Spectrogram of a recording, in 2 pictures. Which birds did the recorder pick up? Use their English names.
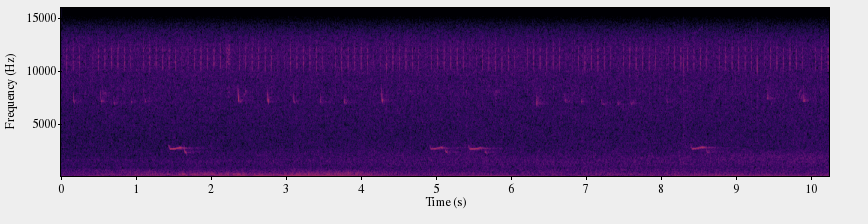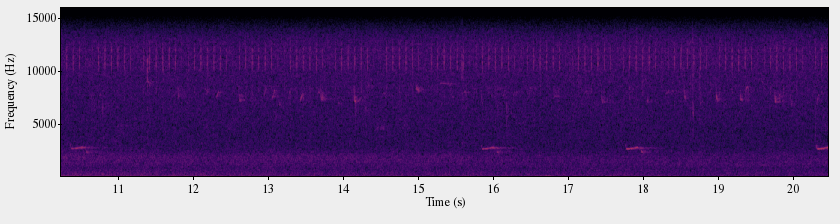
unidentified bird, Tufted Titmouse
